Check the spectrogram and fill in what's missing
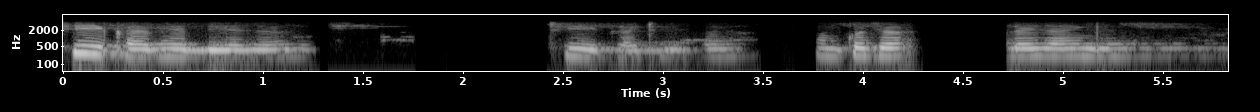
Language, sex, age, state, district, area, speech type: Hindi, female, 45-60, Uttar Pradesh, Ayodhya, rural, conversation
